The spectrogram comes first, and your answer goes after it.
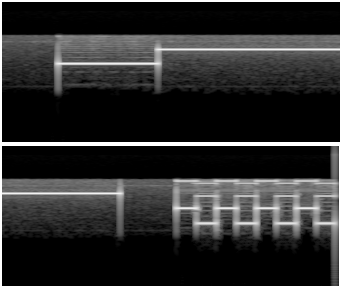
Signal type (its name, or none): two-tone page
